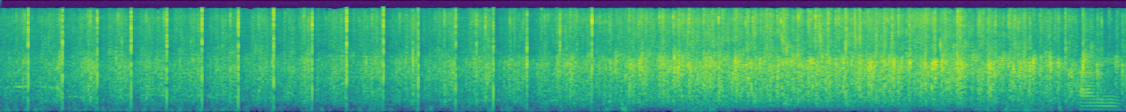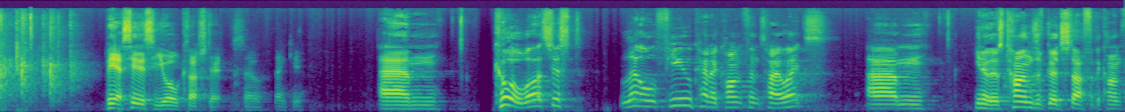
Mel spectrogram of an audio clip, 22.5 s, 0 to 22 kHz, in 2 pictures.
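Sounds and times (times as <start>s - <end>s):
large conference audience applause: 0.0s - 12.2s
speech: 12.4s - 14.4s, 15.0s - 22.5s.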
